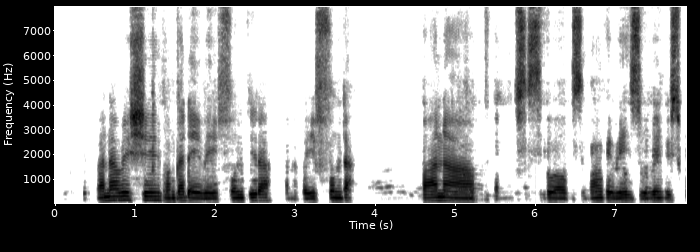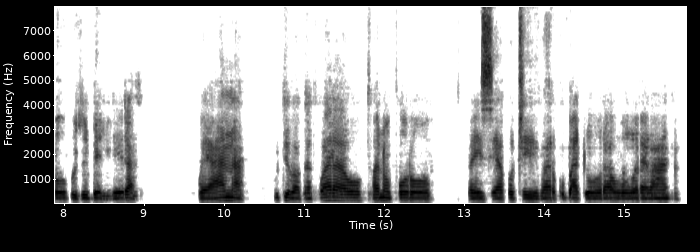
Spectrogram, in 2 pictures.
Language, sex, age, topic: Ndau, female, 18-24, health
